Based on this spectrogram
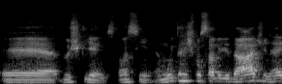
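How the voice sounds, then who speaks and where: With a somewhat breathy voice, a man speaks fairly quickly. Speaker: digital marketing instructor. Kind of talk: live online workshop. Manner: fast; casual, filler-heavy.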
